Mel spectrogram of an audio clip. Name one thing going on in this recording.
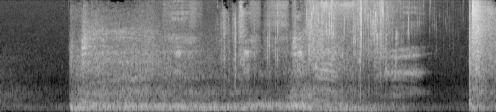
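A bear roars loudly and close by.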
